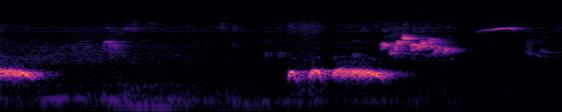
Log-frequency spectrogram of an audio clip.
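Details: Decoy spotted dove in training: the tail of one low, rolling coo opens the recording, then a fuller phrase of several throaty notes follows about three seconds later, with thin high chirps and twitters from other birds around it.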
